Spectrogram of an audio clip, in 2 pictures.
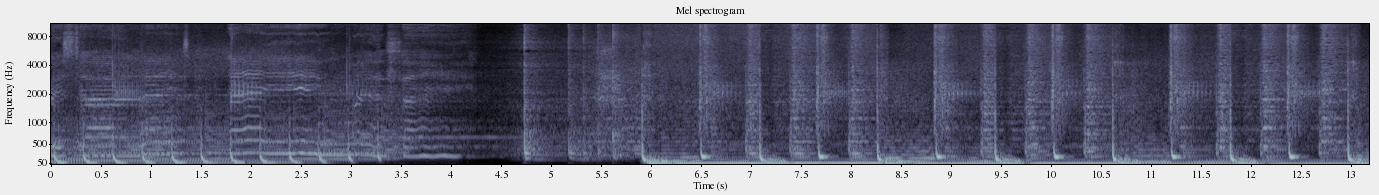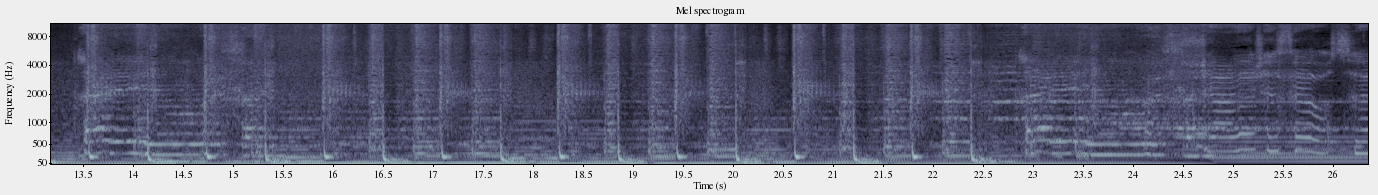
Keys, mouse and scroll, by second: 0.3 scroll up 1, 0.3-1.7 shift+middle drag, 1.8 g, 2.8 alt+z, 3.1 click, 3.6 alt+z, 3.9 g, 6.3 click, 6.3 shift+middle click, 7.6 KP_3, 7.8-8.8 drag, 7.8 shift+middle click, 8.8 e, 11.8 g, 13.8 shift+middle click, 14.1-15.4 scroll up 1, 15.4 click, 15.7 alt+z, 16.0 click, 16.9 alt+z, 17.1 shift+middle click, 17.8 shift+d, 19.7 alt+z, 19.9 shift+middle click, 20.1-20.9 scroll up 2, 20.9 g, 23.1 scroll down 2, 23.4 alt+z, 23.6 middle click, 24.4 scroll down 4, 24.6 Tab, 24.7 click, 25.2 h, 25.4 click, 25.6 Tab, 25.7-26.2 middle drag, 26.2 scroll up 1.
